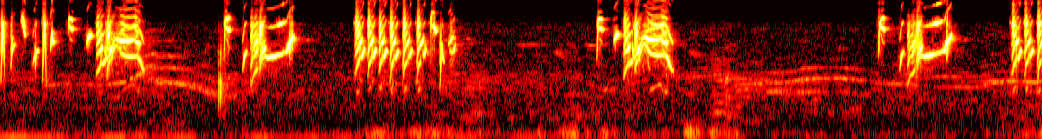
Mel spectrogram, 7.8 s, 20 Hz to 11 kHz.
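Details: Wild European goldfinch in 2018 sings short separated phrases of sharp chirps and buzzy trills, each about half a second long, spaced by pauses of roughly one second.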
